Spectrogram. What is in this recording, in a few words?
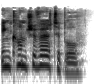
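"incontrovertible", English, British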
